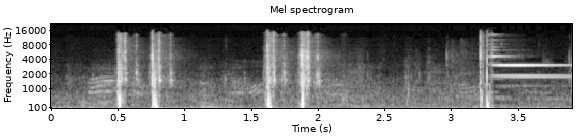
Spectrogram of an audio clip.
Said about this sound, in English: The sound of gunfire rings out over a military base on Taiwan's Kinmen Islands.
